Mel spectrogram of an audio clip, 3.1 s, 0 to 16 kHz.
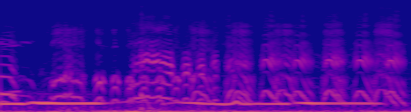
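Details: Greater prairie-chicken males displaying and squaring off at a lek near Glacial Ridge refuge, Minnesota, April 2019; dense rapid cackling, harsh repeated arched notes stacked over a faint low droning boom.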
